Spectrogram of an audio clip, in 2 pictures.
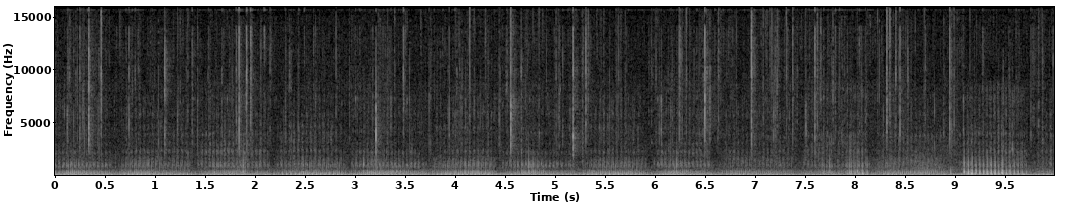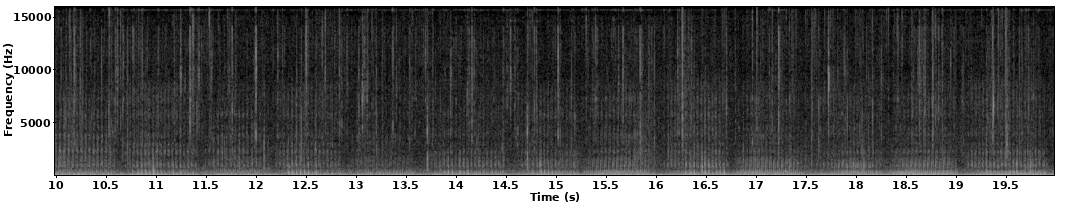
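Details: Domestic cat purring steadily in a low rumble that swells and fades in short breathing cycles, mixed with the snapping crackle of a cozy fireplace, offered as relaxing sleep sound.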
